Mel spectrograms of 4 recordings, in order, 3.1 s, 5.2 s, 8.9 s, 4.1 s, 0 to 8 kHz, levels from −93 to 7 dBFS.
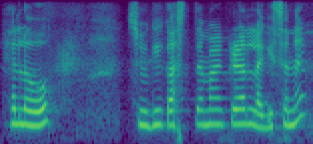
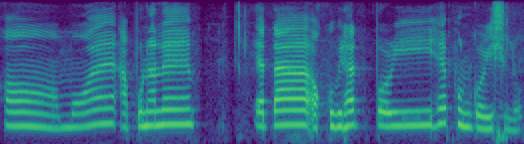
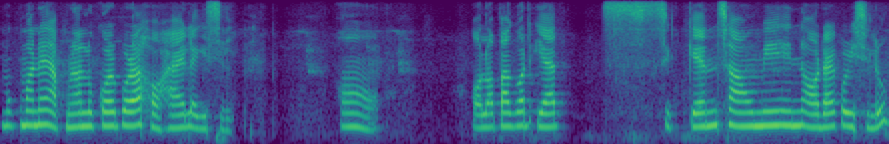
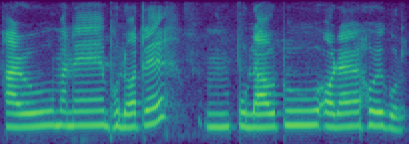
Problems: constant background noise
